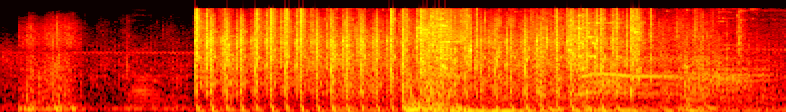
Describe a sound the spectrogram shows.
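An automatic rifle fires rapid bursts.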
